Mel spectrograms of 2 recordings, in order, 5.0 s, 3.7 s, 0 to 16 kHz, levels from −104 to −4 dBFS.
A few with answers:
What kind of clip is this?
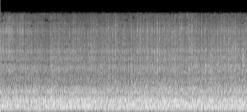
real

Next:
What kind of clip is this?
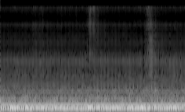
fake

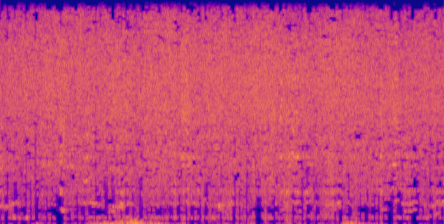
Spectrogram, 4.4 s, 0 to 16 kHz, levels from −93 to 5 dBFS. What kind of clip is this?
real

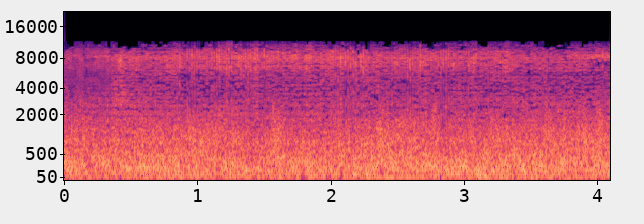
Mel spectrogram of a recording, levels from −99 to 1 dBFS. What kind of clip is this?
real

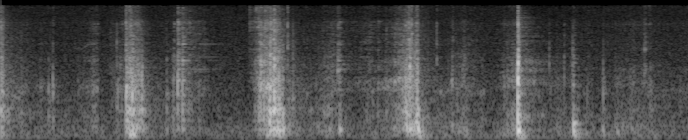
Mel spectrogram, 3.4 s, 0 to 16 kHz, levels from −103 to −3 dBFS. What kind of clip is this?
real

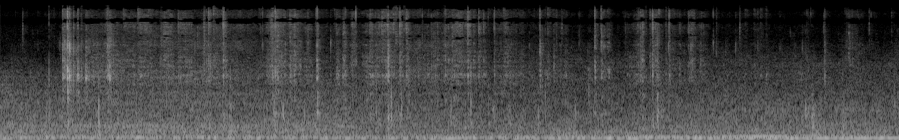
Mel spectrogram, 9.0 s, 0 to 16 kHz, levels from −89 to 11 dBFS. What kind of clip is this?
real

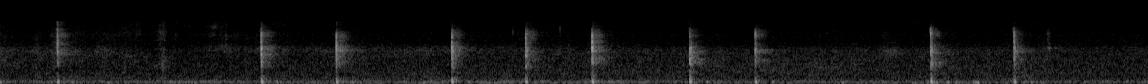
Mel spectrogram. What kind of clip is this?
fake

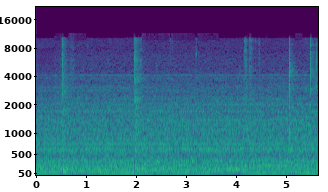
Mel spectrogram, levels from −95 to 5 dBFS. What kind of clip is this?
real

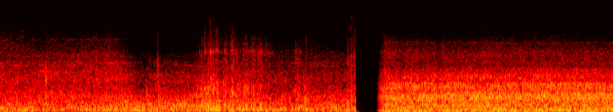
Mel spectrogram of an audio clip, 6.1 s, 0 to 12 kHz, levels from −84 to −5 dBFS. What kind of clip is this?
real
